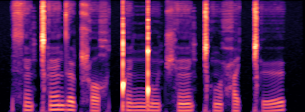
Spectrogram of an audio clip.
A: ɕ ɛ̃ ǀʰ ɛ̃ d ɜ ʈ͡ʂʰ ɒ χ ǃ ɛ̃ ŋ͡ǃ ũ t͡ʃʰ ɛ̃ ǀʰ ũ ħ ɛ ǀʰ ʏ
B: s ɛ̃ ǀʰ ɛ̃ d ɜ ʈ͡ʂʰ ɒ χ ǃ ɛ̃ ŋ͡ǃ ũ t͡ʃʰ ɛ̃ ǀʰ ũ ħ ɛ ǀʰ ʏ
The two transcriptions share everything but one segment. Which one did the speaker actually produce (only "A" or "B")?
B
